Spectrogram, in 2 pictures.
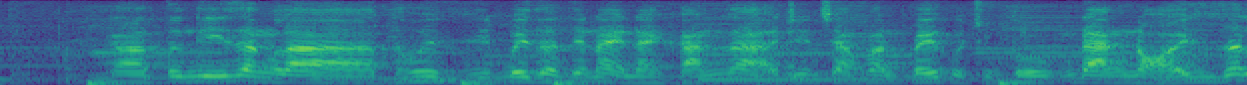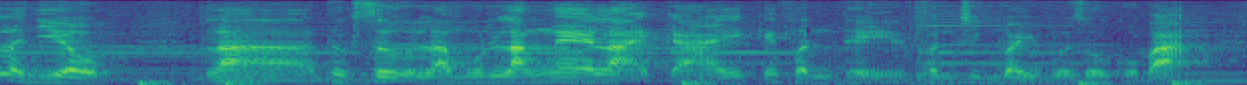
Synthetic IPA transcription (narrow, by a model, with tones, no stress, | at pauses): ʔaː˨˩t̪o˧ŋḭ˧˥za˨˩ŋlaː˨˩t̪ʰo˧jʰi˨˩ɓə˧jzəː˨˩t̪ʰe˨˦na˨˩jna˨˩jxaː˨˦nzaː˧˩ʔəː˧˩t͡ɕe˧nt͡ɕaː˧ŋfaː˧npe˦˥ku˧˩ət͡ɕʊ˨˦ŋ͡mt̪o˧jkʊ̰˧˥ŋ͡mɗaː˧ŋnɔ˨˦jzə˦˥t̚laː˨˩ɲi˨˩əwlaː˨˩t̪ʰɨ˨˩k̚sɨ̰˧˨laː˨˩mu˨˦ənla˨˦ŋːɛ˧la̰ː˧˨jkaː˨˦jkaː˨˦jfə˨˩nt̪ʰe˧˩fə˨˩nt͡ɕï˧ŋ̟ɓə˨˩jvɨ˨˩əzo˨˩ku˧˩əɓa̰ː˧˨ʔ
